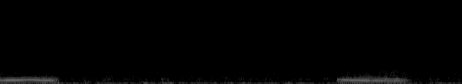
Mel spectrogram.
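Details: Cat snoring in its sleep, each breath a low, buzzy tone with a gentle downward slide, two snores roughly three seconds apart over quiet background hiss.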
